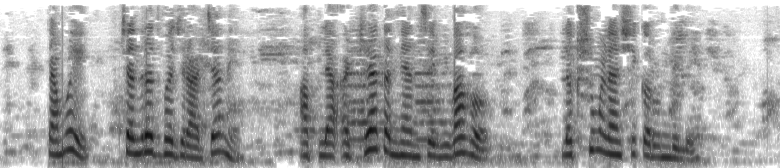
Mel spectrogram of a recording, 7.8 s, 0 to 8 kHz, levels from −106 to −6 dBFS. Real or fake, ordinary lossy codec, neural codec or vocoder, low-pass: real; MP3, 32 kbps; none; 7.2 kHz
